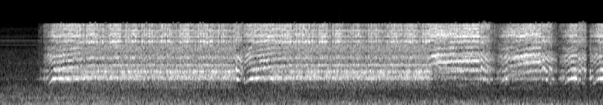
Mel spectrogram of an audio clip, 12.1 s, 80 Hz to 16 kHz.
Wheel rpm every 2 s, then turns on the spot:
80, 160, 150, 160, 140, 100.
none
